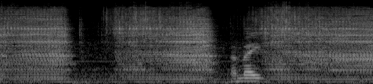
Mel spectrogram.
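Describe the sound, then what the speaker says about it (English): Long point of a skew chisel making upright, then tilted cuts into wood spinning on a lathe, a steady continuous rasping shave broken by two brief pauses, close and fairly loud beneath a few spoken words. "We're going to start with the long point of the skew. And I'm just going to make a fairly upright cut first."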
